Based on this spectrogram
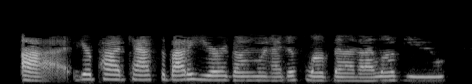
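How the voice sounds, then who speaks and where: A woman with a normal speaking voice at a fairly slow pace, with ordinary pitch variation. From Minnesota. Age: 20s. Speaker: caller. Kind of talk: recorded voicemail question.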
